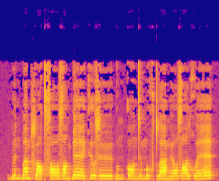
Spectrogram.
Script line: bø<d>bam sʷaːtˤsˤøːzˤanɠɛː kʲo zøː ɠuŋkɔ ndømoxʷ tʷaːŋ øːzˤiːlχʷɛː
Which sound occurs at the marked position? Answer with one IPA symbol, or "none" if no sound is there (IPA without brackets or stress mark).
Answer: n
